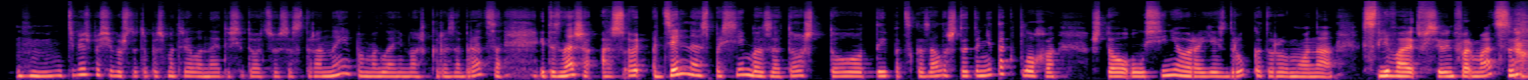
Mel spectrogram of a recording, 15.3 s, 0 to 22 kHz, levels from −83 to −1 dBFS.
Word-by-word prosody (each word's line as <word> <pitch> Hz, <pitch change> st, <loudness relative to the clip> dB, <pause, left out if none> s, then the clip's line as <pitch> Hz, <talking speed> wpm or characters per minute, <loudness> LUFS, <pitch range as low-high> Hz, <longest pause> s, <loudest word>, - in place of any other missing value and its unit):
Мгм, 225 Hz, +1 st, 0 dB
тебе 260 Hz, +4 st, -3 dB
спасибо, 270 Hz, -6 st, -3 dB
что 210 Hz, 0 st, -6 dB
ты 215 Hz, -, -9 dB
посмотрела 210 Hz, -1 st, -5 dB
на 200 Hz, 0 st, -3 dB
эту 200 Hz, +1 st, -10 dB
ситуацию 200 Hz, -1 st, -8 dB
со 195 Hz, -, -8 dB
стороны, 210 Hz, -, -2 dB
помогла 205 Hz, -5 st, -2 dB
немножко 200 Hz, 0 st, -5 dB
разобраться. 210 Hz, +5 st, -3 dB, 0.3 s
И 210 Hz, -1 st, -1 dB
ты 215 Hz, 0 st, +1 dB
знаешь, 230 Hz, +4 st, +5 dB, 0.2 s
осо 205 Hz, +5 st, +3 dB
отдельное 260 Hz, -, +5 dB
спасибо 230 Hz, +1 st, 0 dB
за 205 Hz, -1 st, -2 dB
то, 225 Hz, +4 st, -4 dB
что 210 Hz, -2 st, -2 dB
ты 215 Hz, +1 st, -1 dB
подсказала, 210 Hz, +2 st, -3 dB
что 230 Hz, 0 st, 0 dB
это 225 Hz, +2 st, 0 dB
не 255 Hz, +4 st, +1 dB
так 335 Hz, +2 st, -3 dB
плохо. 220 Hz, -4 st, 0 dB, 0.3 s
Что 200 Hz, -1 st, +1 dB
у 200 Hz, 0 st, +1 dB
сеньора 220 Hz, 0 st, +2 dB
есть 200 Hz, 0 st, -2 dB
друг, 225 Hz, +4 st, -2 dB
которому 205 Hz, -4 st, -2 dB
она 190 Hz, -2 st, -1 dB, 0.3 s
сливает 220 Hz, -3 st, +6 dB
всю 210 Hz, -, +2 dB
информацию 210 Hz, +6 st, +3 dB
210 Hz, 155 wpm, -23 LUFS, 205-235 Hz, 0.3 s, сливает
